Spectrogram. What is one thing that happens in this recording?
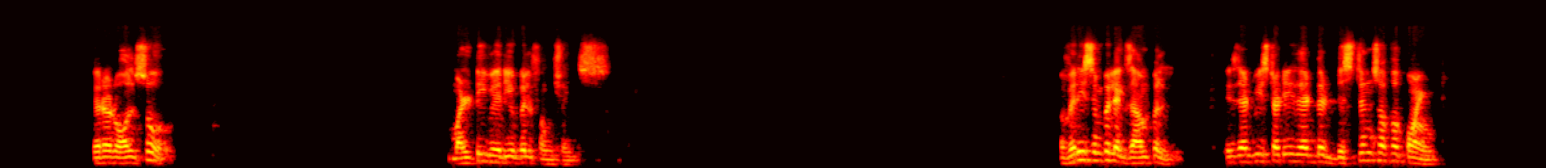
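A man speaks calmly into a microphone, heard as on an online call.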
